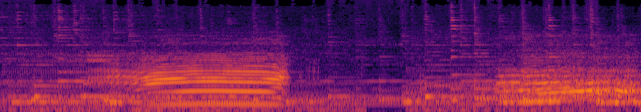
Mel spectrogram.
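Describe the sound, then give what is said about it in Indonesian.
Cows at Dumble Farm, a farm in East Yorkshire, England, moo loudly, two long drawn-out lowing calls separated by a short pause, with a low steady rumble of farmyard background underneath and no talking. “Sebuah peternakan di East Yorkshire menawarkan pengalaman relaksasi baru yang tiada duanya, yaitu memeluk sapi.”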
